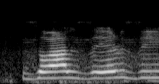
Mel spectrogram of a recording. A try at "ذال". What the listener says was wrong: زال نہیں، ذال.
